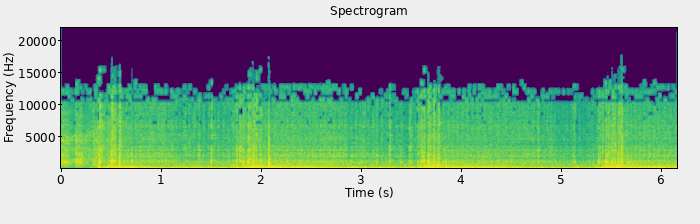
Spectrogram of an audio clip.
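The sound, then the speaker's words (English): A loud AC Cobra with a Ford 289 V8 revs hard. The engine roars continuously and climbs in pitch several times in a row, with no talk over it. “And that was a Cobra with a Ford 289 V8 in it.”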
